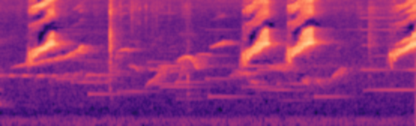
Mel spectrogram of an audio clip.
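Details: Aceh white-rumped shama song of bright high whistled phrases, quick upward-sweeping notes and twittering bursts in short spaced groups, with a few thin steady tones between them.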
